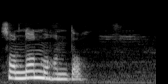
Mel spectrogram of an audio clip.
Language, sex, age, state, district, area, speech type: Assamese, female, 30-45, Assam, Dibrugarh, rural, spontaneous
